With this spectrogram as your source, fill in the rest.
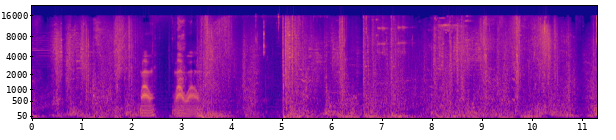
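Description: Punches and blows land with sharp impacts.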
